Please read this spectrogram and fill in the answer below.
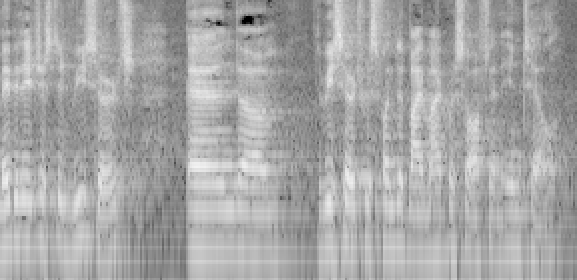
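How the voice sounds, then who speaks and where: A man's fairly high-pitched voice with an American accent in a monotone, flat intonation at a moderate pace, with audible room echo and noticeable background noise. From US. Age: 70s. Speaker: psychologist. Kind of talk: interview. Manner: halting.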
